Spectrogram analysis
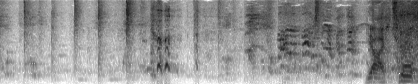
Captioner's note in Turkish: Gülüyor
